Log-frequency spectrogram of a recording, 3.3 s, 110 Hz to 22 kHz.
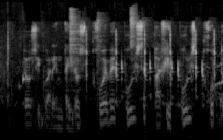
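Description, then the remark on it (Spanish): Rapid, clipped screen reader speech from two smartphones, a Samsung J7 and an iPhone, interspersed with small ticking feedback clicks, playing steadily for a few seconds with brief gaps between bursts. “¿Ven que el tema de sonido del lector es diferente?”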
